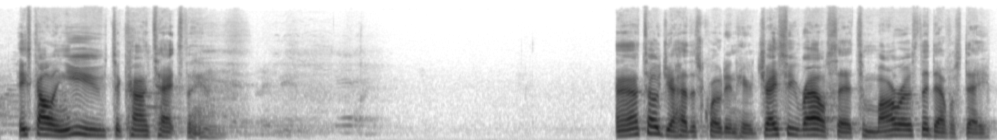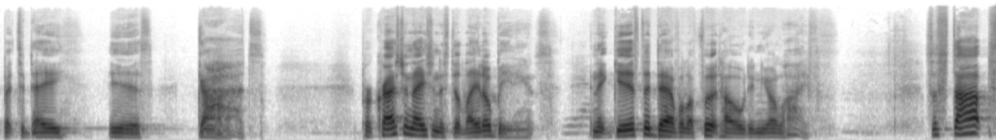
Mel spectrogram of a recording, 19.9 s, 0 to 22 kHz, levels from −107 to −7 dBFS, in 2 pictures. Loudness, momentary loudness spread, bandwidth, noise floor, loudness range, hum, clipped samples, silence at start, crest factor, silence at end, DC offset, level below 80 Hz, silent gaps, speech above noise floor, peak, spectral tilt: -25 LUFS; 17 LU; 17 kHz; -81 dBFS; 10 LU; none; under 0.1%; 0.2 s; 22 dB; 0 s; under 0.1%; -80 dBFS; none; 56 dB; -4 dBFS; -6 dB/octave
